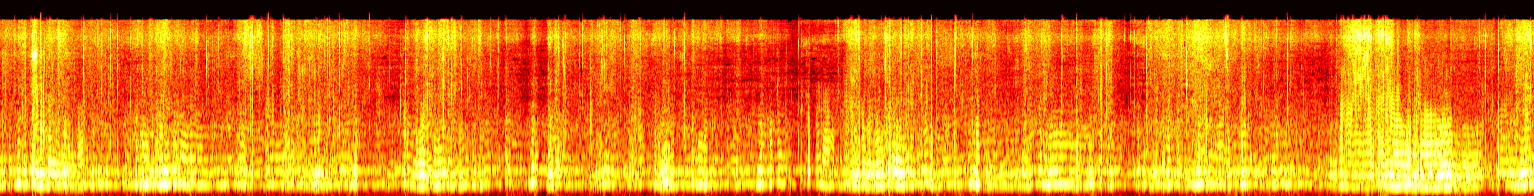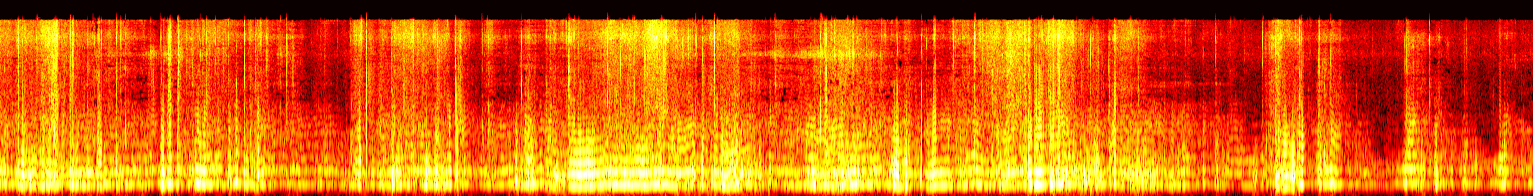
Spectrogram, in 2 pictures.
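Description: Honeybees buzzing in large numbers around an opened hive, a continuous wavering hum. Single bees fly close past the microphone, one about fourteen seconds in swelling and bending up and down in pitch.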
